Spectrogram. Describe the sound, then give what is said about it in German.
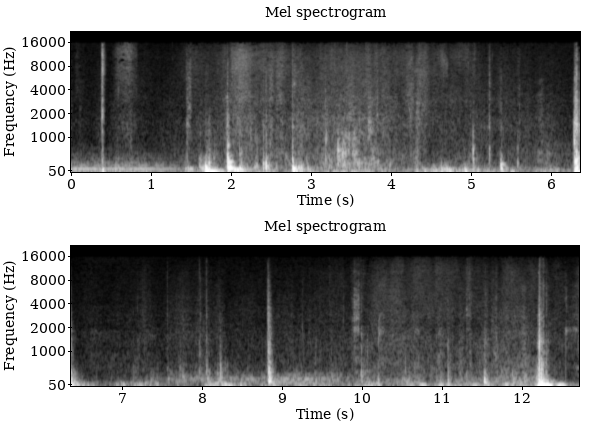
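The front door of a BYD car slams shut several times, each a solid thump spaced a few seconds apart, with low rumbling and faint handling noises in between and no talking. “Auch die vordere Tür klingt richtig gut.”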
